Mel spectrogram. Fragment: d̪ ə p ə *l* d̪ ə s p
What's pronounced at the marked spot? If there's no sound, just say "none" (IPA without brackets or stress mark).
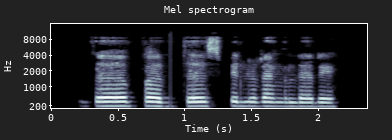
ɾ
